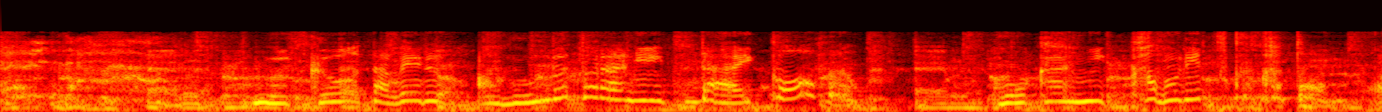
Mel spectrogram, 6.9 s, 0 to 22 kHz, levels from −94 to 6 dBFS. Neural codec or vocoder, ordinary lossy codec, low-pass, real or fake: codec, 16 kHz, 4 kbps, FunCodec, trained on LibriTTS, 50 frames a second; none; none; fake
